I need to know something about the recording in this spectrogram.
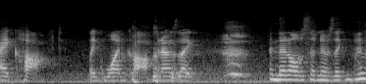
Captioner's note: mom gasps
